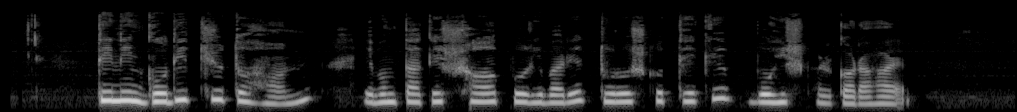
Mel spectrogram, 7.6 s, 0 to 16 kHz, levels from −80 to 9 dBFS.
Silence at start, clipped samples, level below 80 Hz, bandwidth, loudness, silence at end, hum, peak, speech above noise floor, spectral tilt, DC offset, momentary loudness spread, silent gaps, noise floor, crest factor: 0.25 s; under 0.1%; -78 dBFS; 10.5 kHz; -22 LUFS; 0.85 s; none; -6 dBFS; 43 dB; -6 dB/octave; under 0.1%; 14 LU; none; -64 dBFS; 16 dB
